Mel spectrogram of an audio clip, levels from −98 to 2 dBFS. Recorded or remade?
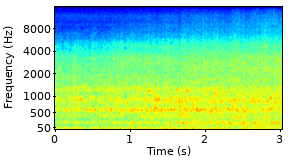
remade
